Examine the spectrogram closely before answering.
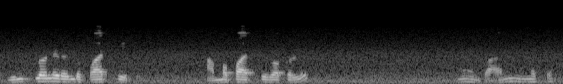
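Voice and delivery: normal talking voice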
